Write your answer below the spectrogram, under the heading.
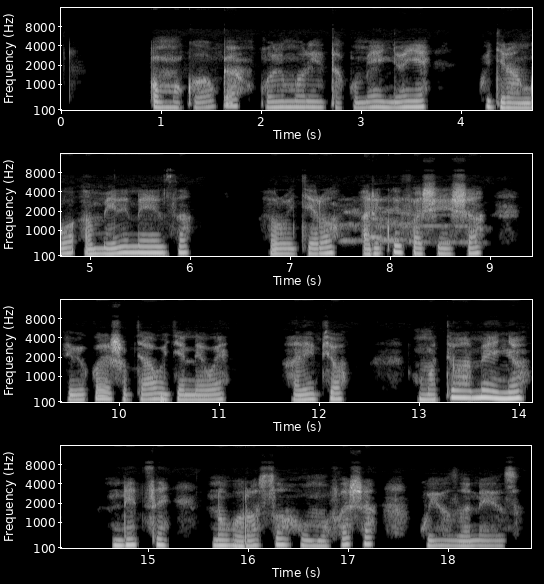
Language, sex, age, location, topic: Kinyarwanda, female, 18-24, Kigali, health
